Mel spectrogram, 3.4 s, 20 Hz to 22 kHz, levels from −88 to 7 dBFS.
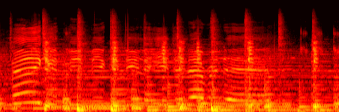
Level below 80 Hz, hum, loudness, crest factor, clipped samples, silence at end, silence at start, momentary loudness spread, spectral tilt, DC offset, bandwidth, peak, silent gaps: -40 dBFS; none; -25 LUFS; 18 dB; under 0.1%; 0 s; 0 s; 4 LU; -6 dB/octave; under 0.1%; 14 kHz; -8 dBFS; none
